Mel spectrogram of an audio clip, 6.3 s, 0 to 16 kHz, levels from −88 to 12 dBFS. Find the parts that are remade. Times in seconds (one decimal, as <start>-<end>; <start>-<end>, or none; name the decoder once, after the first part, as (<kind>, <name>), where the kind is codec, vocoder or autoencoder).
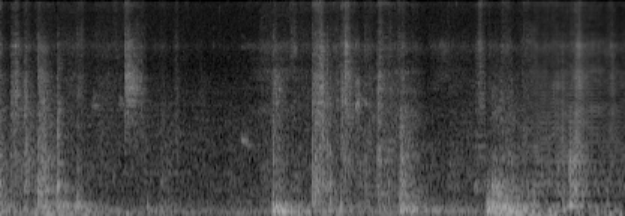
5.3-6.3 (vocoder, Vocos)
